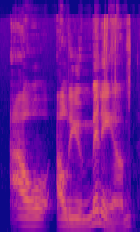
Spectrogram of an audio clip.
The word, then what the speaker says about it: aluminium: talked about um aluminum in the u.s and aluminium in the rest of the world pretty much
